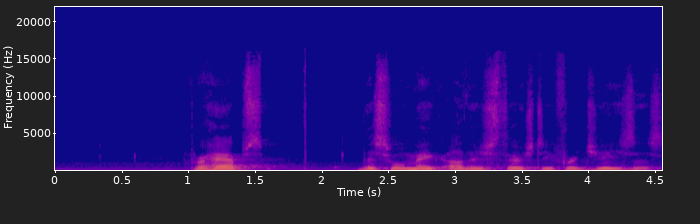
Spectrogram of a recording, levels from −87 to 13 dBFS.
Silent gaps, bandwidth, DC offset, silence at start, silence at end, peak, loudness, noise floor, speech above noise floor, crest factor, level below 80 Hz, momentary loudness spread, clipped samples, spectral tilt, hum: none; 16 kHz; under 0.1%; 1 s; 0 s; -18 dBFS; -37 LUFS; -67 dBFS; 31 dB; 20 dB; -70 dBFS; 9 LU; under 0.1%; -6 dB/octave; none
